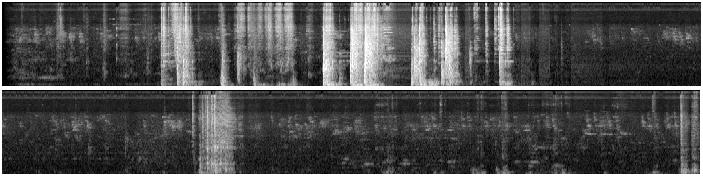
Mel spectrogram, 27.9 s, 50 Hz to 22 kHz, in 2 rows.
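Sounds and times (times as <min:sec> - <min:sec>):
heavy thuds and knocks: 0:03.2 - 0:10.2.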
